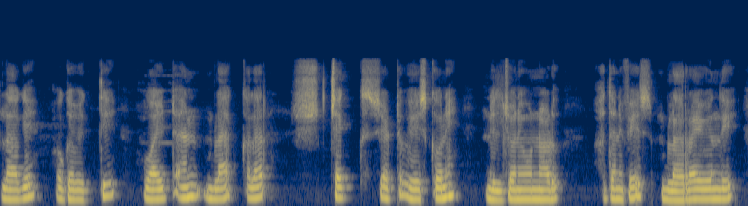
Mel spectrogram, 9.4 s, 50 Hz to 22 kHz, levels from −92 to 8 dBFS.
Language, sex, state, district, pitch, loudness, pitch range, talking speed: Telugu, male, Telangana, Hyderabad, 155 Hz, -15 LUFS, 150-175 Hz, 110 wpm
